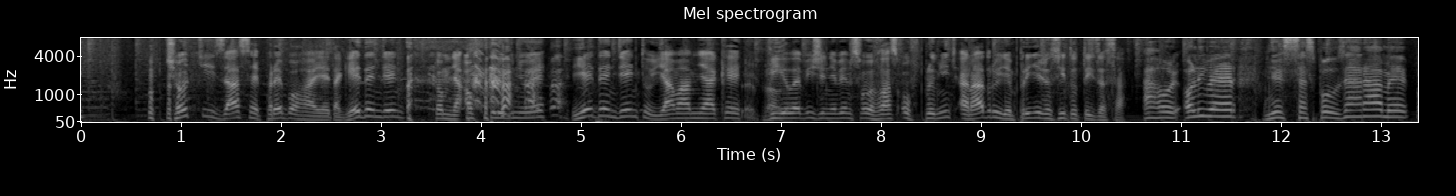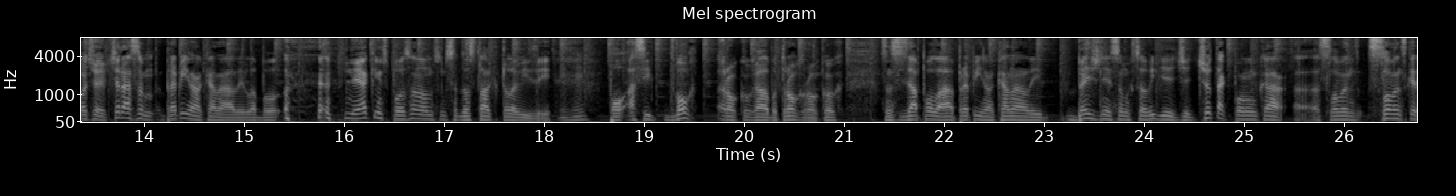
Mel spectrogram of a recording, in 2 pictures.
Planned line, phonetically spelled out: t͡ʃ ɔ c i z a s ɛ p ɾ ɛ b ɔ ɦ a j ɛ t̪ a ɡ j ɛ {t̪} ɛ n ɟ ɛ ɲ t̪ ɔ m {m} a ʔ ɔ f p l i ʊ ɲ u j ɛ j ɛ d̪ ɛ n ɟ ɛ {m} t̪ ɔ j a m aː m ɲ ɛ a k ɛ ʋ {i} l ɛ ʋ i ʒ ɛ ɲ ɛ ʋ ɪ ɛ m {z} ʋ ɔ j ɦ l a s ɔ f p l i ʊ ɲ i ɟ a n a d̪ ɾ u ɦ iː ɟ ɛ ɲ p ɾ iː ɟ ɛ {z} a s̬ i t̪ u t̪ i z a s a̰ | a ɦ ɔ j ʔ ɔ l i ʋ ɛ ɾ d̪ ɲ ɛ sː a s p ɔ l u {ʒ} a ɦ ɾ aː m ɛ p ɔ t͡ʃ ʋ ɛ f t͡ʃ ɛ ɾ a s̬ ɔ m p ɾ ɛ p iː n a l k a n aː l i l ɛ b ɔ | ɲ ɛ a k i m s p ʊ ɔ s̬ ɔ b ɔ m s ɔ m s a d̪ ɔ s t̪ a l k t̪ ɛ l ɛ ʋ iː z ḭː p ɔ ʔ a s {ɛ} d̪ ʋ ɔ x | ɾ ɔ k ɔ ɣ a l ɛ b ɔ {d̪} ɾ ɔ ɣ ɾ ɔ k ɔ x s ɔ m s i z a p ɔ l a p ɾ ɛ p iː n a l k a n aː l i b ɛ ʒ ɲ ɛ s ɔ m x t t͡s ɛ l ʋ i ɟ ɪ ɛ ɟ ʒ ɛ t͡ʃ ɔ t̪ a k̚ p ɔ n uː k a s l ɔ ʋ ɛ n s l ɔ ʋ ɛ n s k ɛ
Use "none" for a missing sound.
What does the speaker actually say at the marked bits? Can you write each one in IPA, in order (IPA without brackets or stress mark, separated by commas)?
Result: d̪, ɲ, ɲ, iː, s, ʒ, z, i, t̪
